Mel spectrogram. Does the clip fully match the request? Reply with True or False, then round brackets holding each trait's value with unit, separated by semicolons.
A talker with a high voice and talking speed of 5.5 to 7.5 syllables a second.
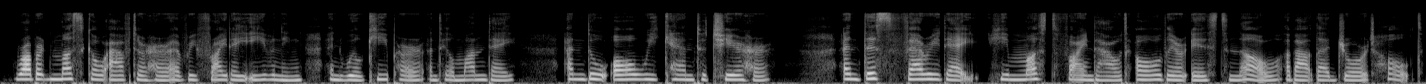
False (215 Hz; 4.3 syllables/s)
